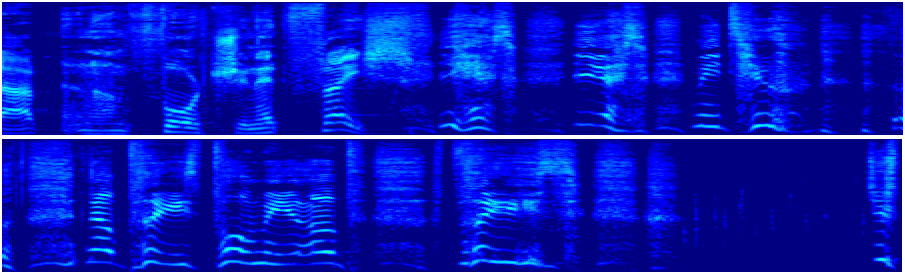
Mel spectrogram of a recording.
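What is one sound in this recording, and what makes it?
A man pleads anxiously, calling for help.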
